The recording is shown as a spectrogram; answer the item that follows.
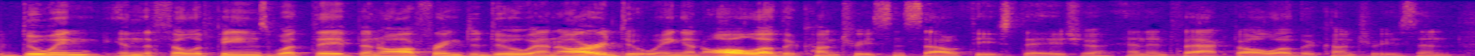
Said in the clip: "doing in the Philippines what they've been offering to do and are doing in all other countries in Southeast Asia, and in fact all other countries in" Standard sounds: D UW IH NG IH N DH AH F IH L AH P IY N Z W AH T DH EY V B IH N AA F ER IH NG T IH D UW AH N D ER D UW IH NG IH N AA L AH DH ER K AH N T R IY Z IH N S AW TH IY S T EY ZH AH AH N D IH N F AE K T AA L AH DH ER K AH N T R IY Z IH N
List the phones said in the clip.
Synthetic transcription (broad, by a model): D UW IH NG IH N DH AH F IH L AH P IY N Z W AH T DH EY V B IH N AA F ER IH NG T IH D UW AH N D ER D UW IH NG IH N AA L AH DH ER K AH N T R IY Z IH N S AW TH IY S T EY ZH AH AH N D IH N F AE K T AA L AH DH ER K AH N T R IY Z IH N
